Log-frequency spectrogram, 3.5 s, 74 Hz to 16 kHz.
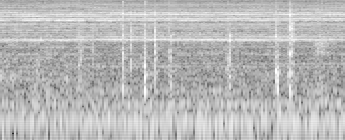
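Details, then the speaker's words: Old Dell Precision 340 with a 2 GHz Pentium 4: the ball-bearing hard drive gives a constant shrill high whine with a few faint clicks. "there's the hard drive that's just shrilling away over there that's the thing I don't miss about old hard drives with ball bearings God that noise drives me nuts"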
